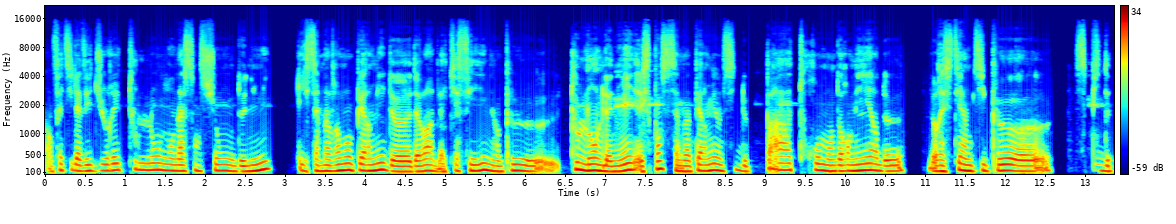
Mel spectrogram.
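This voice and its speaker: A man with a fairly high pitch and a dark, mellow tone speaks in monotone, flat intonation at very even loudness. The sound is dry and close, with no echo. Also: fairly slow pace. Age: 20s. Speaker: alpinist and ski instructor. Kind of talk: interview. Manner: hesitant, many fillers and repeated words.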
